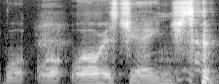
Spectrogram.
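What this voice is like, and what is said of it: Bad gravelly character voice impression. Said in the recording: “That was really bad. Snake's accent there... Sounds like the guy from Senua game, Hellblade”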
